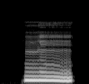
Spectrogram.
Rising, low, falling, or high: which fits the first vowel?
low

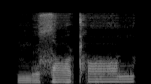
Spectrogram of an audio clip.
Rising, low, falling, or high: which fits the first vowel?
low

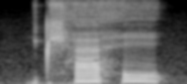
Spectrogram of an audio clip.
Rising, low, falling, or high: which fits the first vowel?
rising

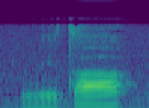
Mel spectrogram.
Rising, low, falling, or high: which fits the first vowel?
low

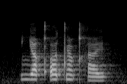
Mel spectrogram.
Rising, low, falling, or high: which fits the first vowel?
falling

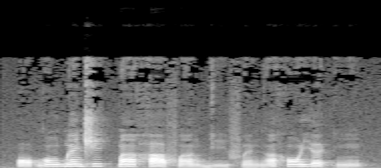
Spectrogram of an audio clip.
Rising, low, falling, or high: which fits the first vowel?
low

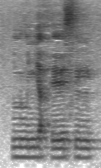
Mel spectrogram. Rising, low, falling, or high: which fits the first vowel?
high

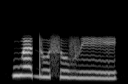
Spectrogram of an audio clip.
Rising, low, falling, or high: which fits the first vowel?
high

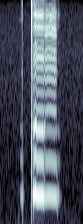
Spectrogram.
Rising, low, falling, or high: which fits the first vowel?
high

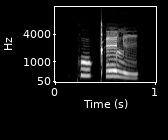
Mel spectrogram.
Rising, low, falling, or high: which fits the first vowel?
high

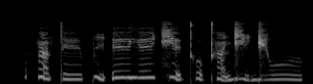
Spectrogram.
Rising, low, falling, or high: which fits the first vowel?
falling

